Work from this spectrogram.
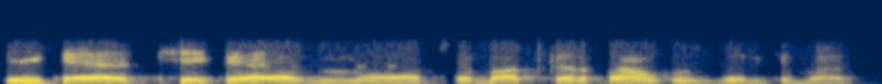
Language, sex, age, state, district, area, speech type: Urdu, male, 18-30, Bihar, Araria, rural, conversation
